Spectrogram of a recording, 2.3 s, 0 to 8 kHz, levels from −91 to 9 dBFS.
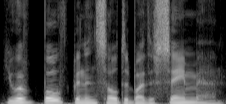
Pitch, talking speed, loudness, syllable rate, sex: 115 Hz, 240 wpm, -18 LUFS, 5.1 syllables/s, male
